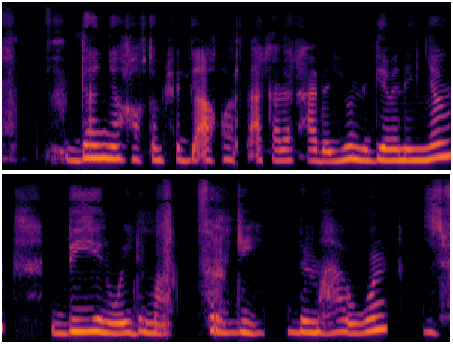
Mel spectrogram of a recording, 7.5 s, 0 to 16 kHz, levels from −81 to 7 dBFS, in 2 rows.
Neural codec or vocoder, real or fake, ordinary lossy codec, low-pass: autoencoder, 48 kHz, 128 numbers a frame, DAC-VAE, trained on Japanese speech; fake; MP3, 64 kbps; 14.4 kHz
